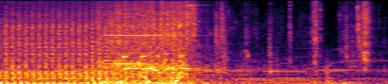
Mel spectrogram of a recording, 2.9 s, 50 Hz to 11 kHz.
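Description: Kriss Vector submachine gun in Back 4 Blood fires a rapid, loud burst for about a second and a half, then quieter scattered shots and clatter follow.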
